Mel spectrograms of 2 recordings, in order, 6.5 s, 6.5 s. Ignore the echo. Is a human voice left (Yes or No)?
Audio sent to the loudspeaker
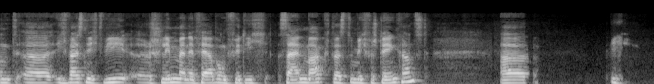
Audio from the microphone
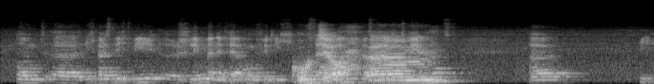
Yes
